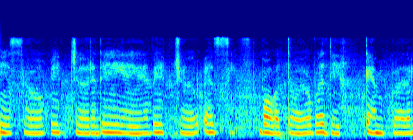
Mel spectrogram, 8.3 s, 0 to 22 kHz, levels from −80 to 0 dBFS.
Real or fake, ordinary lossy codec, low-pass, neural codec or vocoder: fake; none; 7.2 kHz; codec, 16 kHz, 2 kbps, X-Codec, WavLM features, trained on Multilingual LibriSpeech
